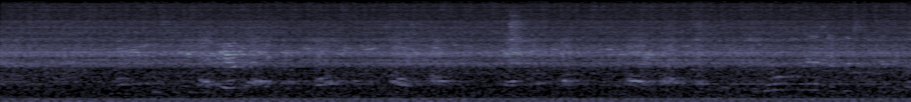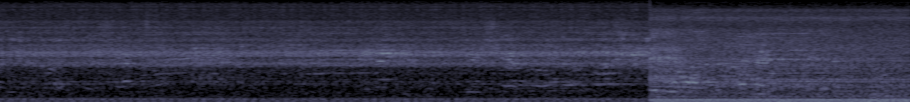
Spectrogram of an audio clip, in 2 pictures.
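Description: Steady low rumble of an idling diesel locomotive, with faint distant voices over it. Near the end the hum suddenly grows louder and deeper, heard from inside the locomotive's cab.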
